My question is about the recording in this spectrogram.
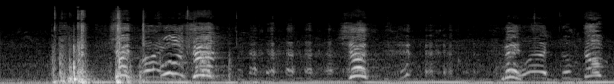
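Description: Sports car engine idling with a steady low hum; about half a second in, a loud clunk and rattle as the car door is pulled open.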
